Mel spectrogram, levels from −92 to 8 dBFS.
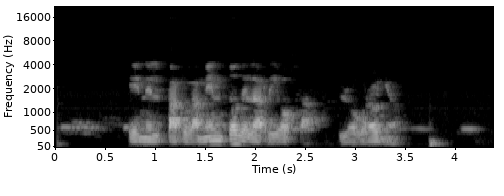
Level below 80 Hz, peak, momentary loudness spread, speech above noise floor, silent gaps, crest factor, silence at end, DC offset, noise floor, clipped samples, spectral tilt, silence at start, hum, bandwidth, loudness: -70 dBFS; -12 dBFS; 21 LU; 24 dB; none; 18 dB; 0.15 s; under 0.1%; -52 dBFS; under 0.1%; -9.5 dB/octave; 0.05 s; none; 4.5 kHz; -29 LUFS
